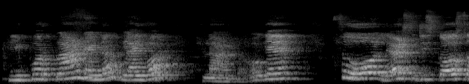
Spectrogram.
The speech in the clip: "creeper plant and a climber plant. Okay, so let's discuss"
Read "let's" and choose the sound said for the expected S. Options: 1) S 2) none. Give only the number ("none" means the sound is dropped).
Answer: 1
